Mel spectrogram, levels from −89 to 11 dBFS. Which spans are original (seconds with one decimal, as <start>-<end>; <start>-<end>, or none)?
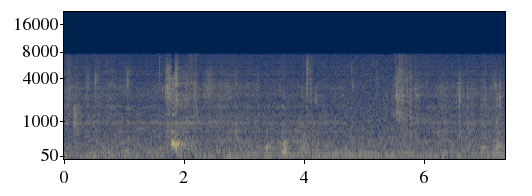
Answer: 4.7-5.8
